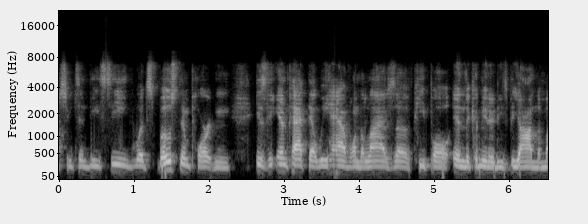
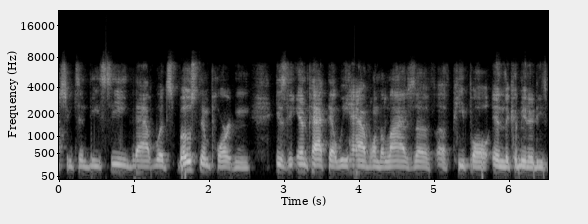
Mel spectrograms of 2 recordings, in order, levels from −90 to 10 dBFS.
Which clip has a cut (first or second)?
first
